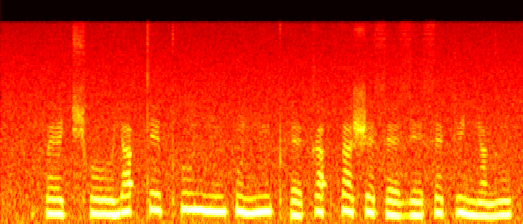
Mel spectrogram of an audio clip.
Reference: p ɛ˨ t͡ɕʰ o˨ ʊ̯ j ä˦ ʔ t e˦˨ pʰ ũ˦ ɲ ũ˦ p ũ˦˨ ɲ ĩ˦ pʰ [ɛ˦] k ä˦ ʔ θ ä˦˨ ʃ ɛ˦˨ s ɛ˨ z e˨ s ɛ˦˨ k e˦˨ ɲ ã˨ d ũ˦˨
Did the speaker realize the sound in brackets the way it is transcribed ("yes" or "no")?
no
